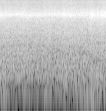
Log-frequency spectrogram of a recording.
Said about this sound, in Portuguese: Ó, caralho, velho, tá chovendo pra caralho. Pera aí, deixa eu fechar a janela aqui.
